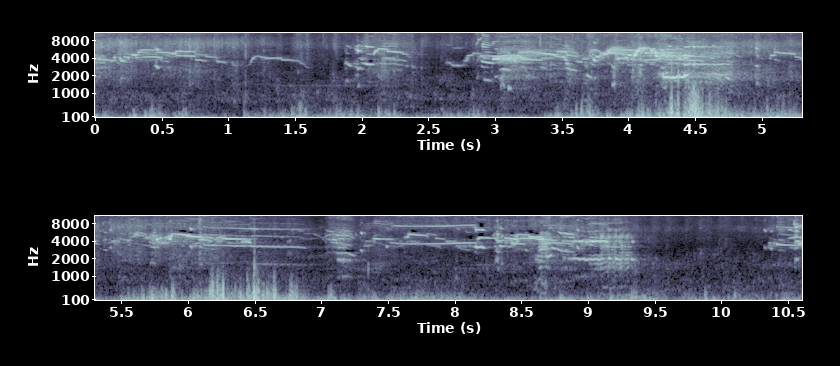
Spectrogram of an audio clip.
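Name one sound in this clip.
A flock of gulls calls close overhead with high, squealing cries.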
